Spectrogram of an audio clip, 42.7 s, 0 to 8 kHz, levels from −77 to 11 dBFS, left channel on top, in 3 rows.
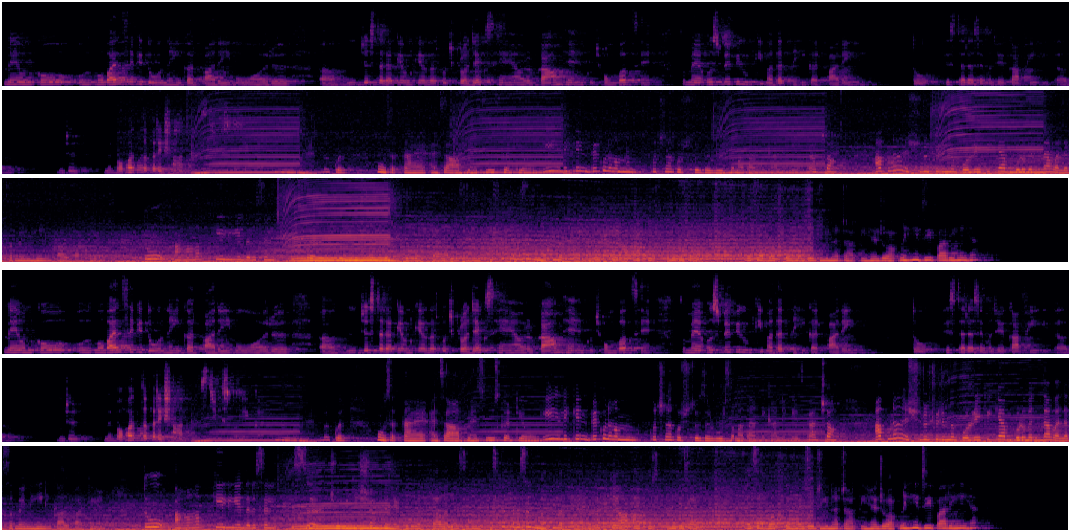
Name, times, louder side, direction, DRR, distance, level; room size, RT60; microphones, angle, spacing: voice 1, 0.0-5.8 6.1-11.5 12.1-14.4 15.0-15.2 15.6-17.7, right 2 dB, 35° right, 5 dB, 2.9 m, -39 dB
Telephone, 16.2-18.8 20.0-21.9 22.5-22.7 23.2-23.3 23.7-25.7 26.0-26.1 26.6-29.0 30.6-31.5 31.9-34.1 34.4-34.6, left 1 dB, 85° left, 1.4 m, -29 dB
voice 2, 17.8-18.8 19.2-29.8 30.3-41.5, right 2 dB, 75° right, 8 dB, 1.1 m, -30 dB
sound 1, 22.1-39.3, equal, 10° left, 4.6 m, -30 dB
27.5 x 21.5 x 6.1 m, 0.74 s
head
